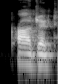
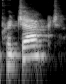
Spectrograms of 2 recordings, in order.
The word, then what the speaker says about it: project: and record and so the rule is first syllable gets stress when it's the noun and second syllable gets the stress when it's a verb I do have a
